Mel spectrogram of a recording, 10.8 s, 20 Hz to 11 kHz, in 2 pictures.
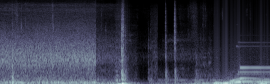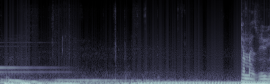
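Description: Inside a new Toyota A91 GR Supra: the engine starts with a rising whine that settles into a low idle hum, with clicks and mechanical noises at the start and a brief burst near the end.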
